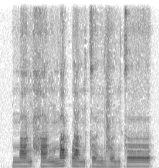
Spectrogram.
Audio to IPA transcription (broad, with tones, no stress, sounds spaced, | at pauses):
m a˨˦ ŋ h a˨˦ ŋ m a˦˥ k̚ l a˨˦ n k əː˧˩ n v ə˨˩ n k əː˧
